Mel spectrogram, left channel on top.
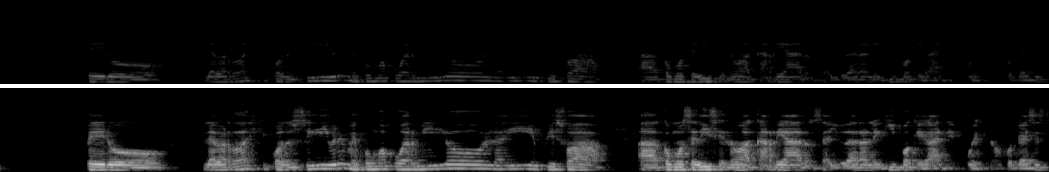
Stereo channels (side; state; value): left; quieter; 26.9 dB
